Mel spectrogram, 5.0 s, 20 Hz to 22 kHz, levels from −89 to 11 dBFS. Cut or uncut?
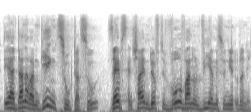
cut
